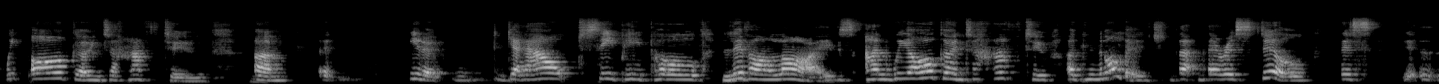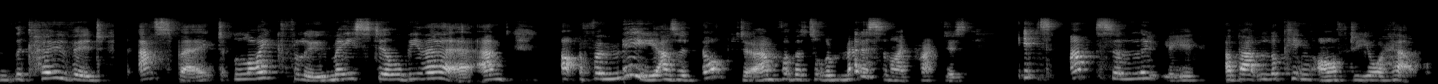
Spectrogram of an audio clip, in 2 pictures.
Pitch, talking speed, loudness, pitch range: 235 Hz, 125 wpm, -26 LUFS, 205-265 Hz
